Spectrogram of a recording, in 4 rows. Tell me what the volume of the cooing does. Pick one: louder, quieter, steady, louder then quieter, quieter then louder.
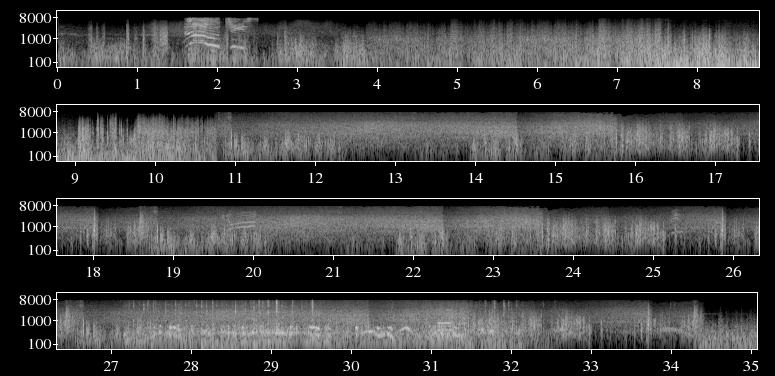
quieter.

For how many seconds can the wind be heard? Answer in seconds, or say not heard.
35 s.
